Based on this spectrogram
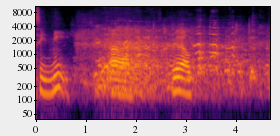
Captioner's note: laughing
